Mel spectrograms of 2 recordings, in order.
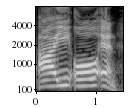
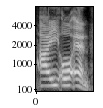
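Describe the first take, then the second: First: Each letter drawn out slowly, ION spelled as आई ओ एन; slow spelling. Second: Said in the usual way. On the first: Shown as a demonstration. Teacher spelling ION slowly for students. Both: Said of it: "T के बाद क्या है?".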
